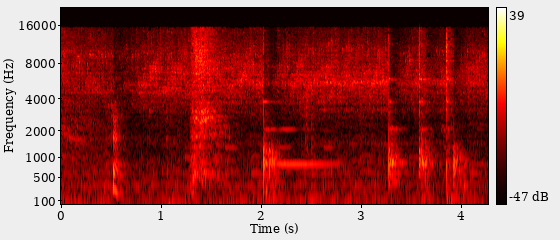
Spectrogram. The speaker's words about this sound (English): Bro, I'm just making eggs. I'm making scrambled eggs right now. Turn down the heat.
